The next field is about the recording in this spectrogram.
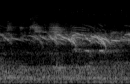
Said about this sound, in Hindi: ये टर्की बर्ड की दोनों मादी हैं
